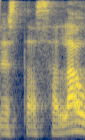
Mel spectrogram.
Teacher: También tienen esa omisión de la D que que la vemos en Andalucía.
